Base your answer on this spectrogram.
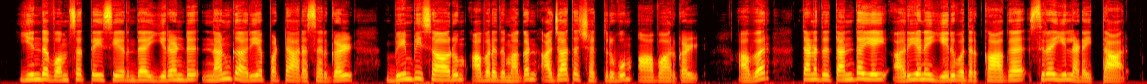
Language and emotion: Tamil, neutral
